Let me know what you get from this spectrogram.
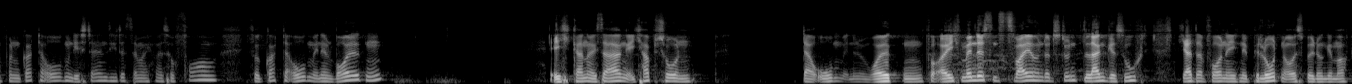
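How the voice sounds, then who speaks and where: A young man with a Swabian accent preaching in a church hall, talking in a relaxed, chatty way with many fillers and restarts. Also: on the high side. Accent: Swabian German. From Swabia, Germany. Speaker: guest preacher. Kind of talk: casual sermon with personal stories.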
